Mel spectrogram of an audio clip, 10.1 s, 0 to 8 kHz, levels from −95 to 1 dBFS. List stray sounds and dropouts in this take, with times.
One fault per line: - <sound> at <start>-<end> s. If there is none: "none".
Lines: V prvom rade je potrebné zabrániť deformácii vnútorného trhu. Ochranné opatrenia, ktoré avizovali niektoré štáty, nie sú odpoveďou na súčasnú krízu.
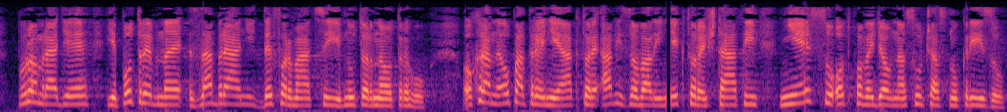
- dropout at 6.7-6.7 s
